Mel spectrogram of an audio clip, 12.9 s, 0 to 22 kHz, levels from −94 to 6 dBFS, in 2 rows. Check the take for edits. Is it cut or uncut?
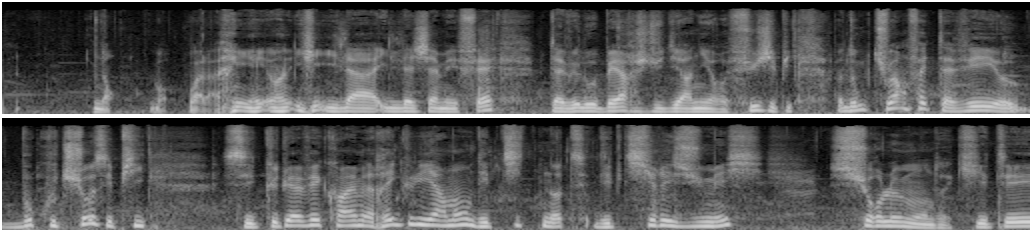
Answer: cut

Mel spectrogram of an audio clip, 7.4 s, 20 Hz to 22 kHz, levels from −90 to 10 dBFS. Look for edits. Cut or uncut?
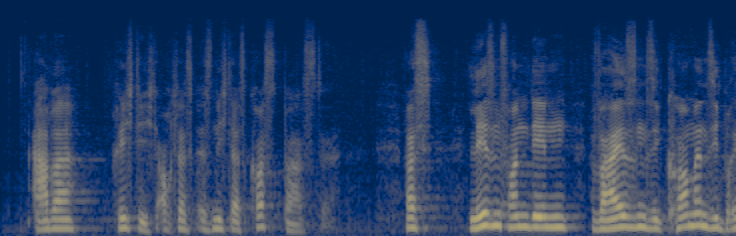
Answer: cut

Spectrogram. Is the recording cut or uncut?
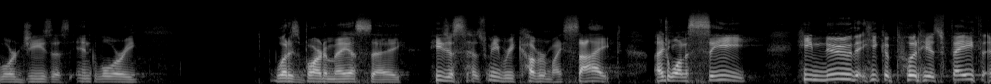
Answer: cut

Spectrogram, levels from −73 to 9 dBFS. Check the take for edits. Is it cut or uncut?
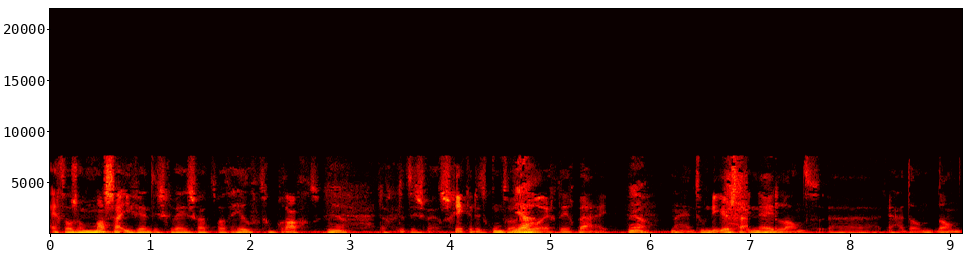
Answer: cut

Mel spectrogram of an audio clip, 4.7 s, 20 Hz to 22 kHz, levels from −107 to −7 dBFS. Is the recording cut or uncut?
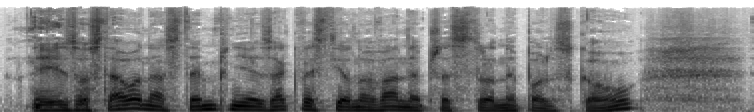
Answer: uncut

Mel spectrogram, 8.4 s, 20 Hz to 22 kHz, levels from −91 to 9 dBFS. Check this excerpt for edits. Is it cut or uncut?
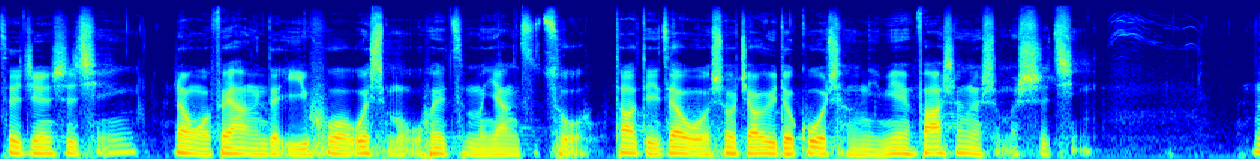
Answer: cut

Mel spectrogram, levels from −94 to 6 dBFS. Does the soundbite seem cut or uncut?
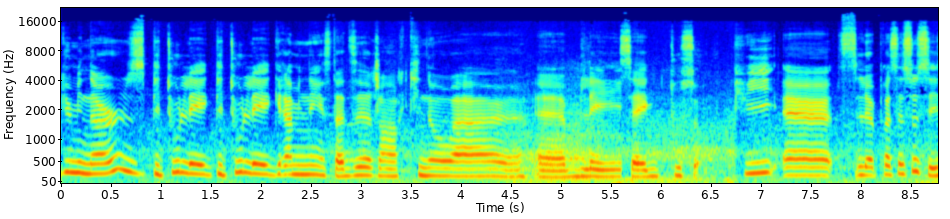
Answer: cut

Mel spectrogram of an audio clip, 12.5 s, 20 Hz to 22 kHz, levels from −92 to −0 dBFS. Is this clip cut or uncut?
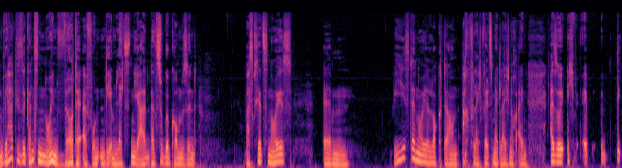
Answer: cut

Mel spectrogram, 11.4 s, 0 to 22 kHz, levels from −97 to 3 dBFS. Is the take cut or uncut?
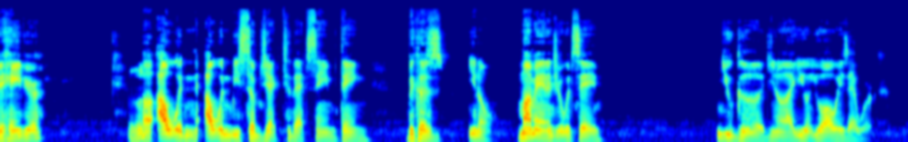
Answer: uncut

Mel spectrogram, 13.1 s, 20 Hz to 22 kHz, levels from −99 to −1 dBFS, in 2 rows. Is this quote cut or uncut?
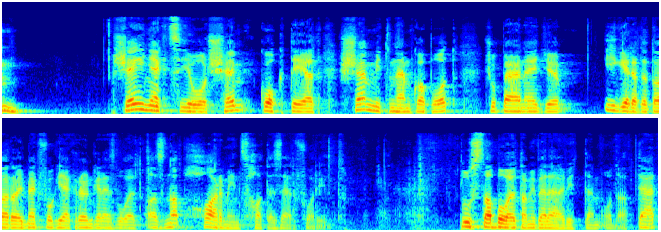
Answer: cut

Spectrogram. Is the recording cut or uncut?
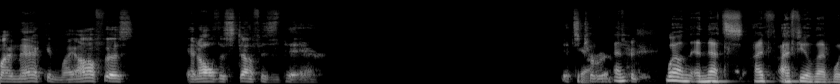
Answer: cut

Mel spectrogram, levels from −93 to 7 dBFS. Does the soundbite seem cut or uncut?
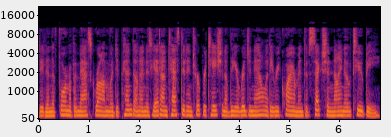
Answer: uncut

